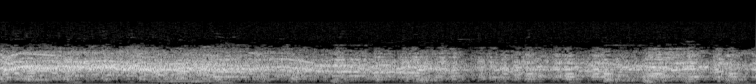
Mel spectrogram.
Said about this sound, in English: That crowd cheers Fred Allen as he heads his weekly parade to the old town hall.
